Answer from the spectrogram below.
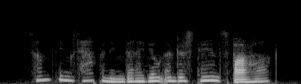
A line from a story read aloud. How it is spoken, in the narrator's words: Danny murmured quietly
